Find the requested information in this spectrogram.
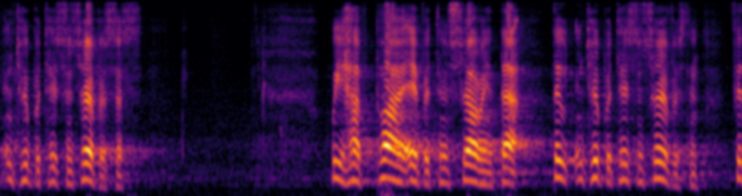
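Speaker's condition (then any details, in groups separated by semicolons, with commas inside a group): Deafness; deaf accent, offers to repeat if not understood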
